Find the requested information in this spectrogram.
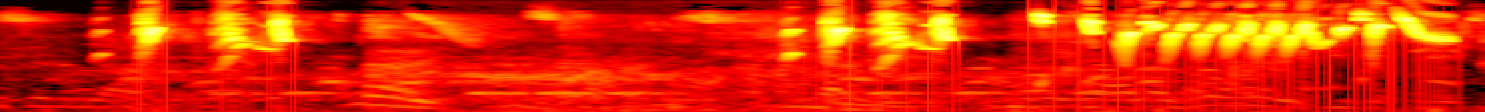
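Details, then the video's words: European goldfinch giving scattered chirps and short twittered notes, building into a quick run of tinkling trills at the end; faint low background murmur in the pauses. "الحسون - هذا الطائر يغني. بأجمل صوت موجود في البرية"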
